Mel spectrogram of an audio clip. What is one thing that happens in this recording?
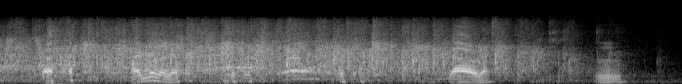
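A large audience laughs and cheers loudly.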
